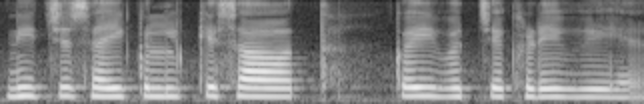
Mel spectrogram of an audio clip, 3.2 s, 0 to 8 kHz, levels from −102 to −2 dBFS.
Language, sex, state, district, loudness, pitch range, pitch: Hindi, female, Haryana, Charkhi Dadri, -18 LUFS, 235-250 Hz, 240 Hz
